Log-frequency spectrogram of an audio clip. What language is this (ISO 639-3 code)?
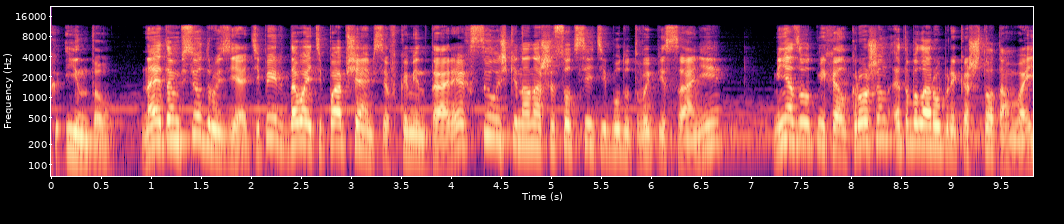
rus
